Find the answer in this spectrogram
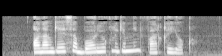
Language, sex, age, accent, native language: Uzbek, female, 18-24, Toshkent shahri, Uzbek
